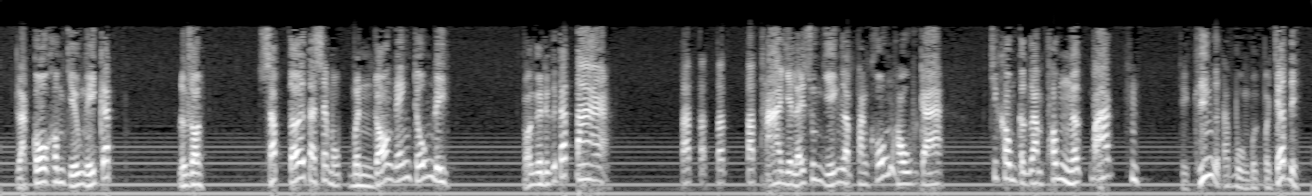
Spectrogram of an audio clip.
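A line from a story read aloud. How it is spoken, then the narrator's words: Angry. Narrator (Vietnamese): Di Tiểu Bảo tức giận nói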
